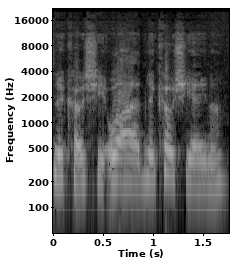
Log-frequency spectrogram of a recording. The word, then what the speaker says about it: Nicotiana: Number one, is it pronounced Nicotiana? I don't think I've ever heard it pronounced. Yeah, it's Nicotiana, yeah.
